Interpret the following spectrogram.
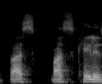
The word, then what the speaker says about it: baskeli: So it's the first example, there was a sense that it ought to be spelled and pronounced baskeli, which would be the Taveta version, if you like, of the Swahili baskeli, which is closer to the English bicycle.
